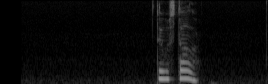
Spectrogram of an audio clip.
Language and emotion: Russian, neutral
